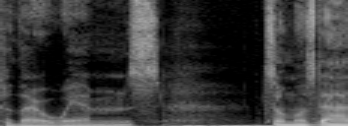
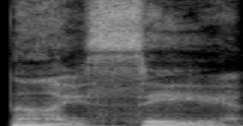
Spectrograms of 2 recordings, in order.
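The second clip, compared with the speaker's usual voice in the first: ordinary delivery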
